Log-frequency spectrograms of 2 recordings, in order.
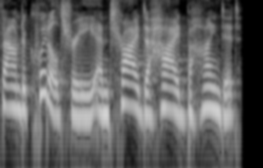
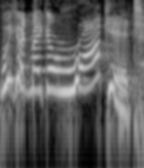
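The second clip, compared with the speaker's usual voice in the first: very high, raised, louder high-pitched voice; 11 semitones higher than usual. Reading a story, one child answers the other's whispers: louder voice. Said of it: "Kayes said in a louder voice".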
